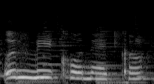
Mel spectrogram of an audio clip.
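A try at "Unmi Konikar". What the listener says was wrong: Okay, and there is an R on the end of that.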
